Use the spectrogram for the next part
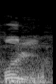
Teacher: قاف کا موٹا نہیں کریں گے تو چھوٹا کاف پڑھیں گے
